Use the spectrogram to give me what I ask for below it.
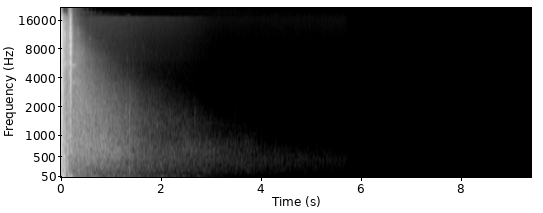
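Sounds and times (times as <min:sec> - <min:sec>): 
Groza weapon muzzle blast: 0:00.0 - 0:01.4.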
